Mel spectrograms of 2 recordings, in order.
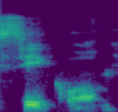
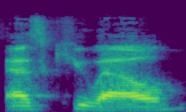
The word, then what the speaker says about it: SQL: talk about what is SQL. And you're going to hear it pronounced a couple different ways, SQL or SQL.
